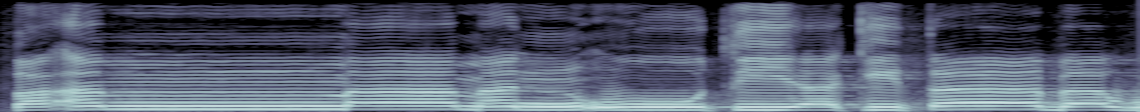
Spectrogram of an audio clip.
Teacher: فأما میں میم مشدد ایک الف کا غنہ کریں گے، جلدی اس کو نہیں پڑھیں گے، غنہ پورا کر کے.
